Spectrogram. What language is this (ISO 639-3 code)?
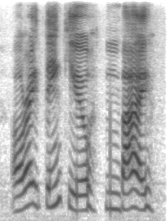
eng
